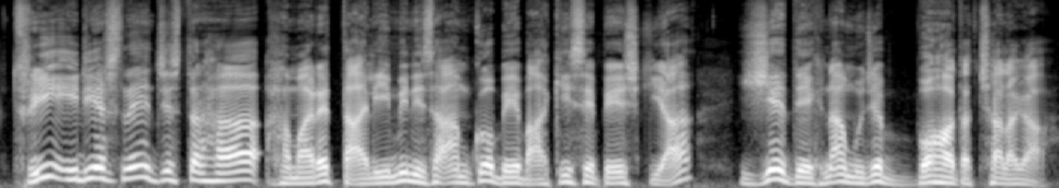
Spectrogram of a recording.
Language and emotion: Urdu, happy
